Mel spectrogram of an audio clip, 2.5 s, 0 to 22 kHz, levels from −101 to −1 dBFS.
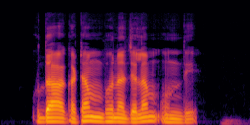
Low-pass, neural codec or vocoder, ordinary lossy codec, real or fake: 14.4 kHz; vocoder, 44.1 kHz, 128 mel bands every 512 samples, BigVGAN v2; none; fake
